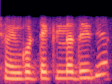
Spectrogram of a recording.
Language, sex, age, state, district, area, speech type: Odia, female, 45-60, Odisha, Angul, rural, conversation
